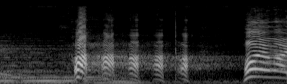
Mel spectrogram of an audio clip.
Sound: laughing

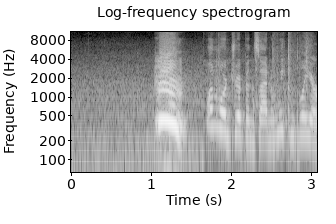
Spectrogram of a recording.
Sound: grunts

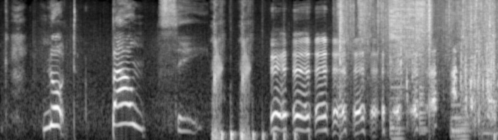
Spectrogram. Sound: oinks and giggles

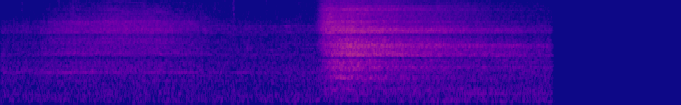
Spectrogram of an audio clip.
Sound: a deep breath, exhale

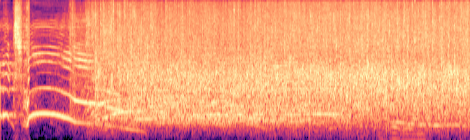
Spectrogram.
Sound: applause

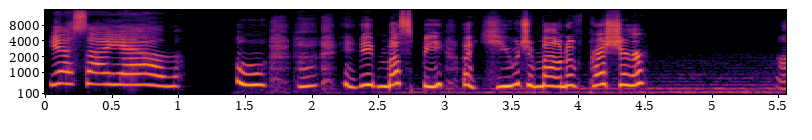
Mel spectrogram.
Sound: moaning; dramatic music

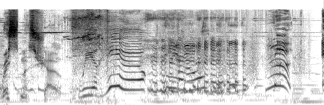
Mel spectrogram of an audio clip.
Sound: children giggling

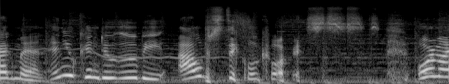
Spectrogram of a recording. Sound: laughs

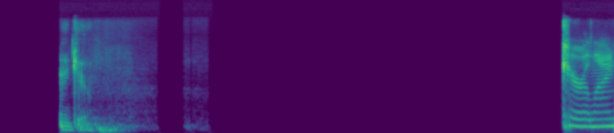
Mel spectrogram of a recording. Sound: silence

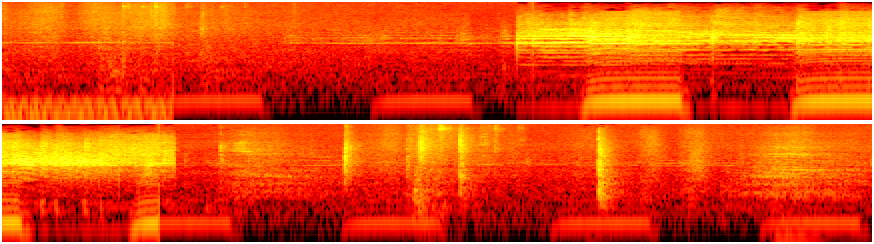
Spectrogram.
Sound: phone rings

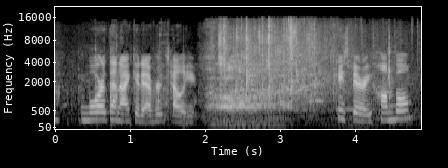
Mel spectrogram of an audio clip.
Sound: audience applauds

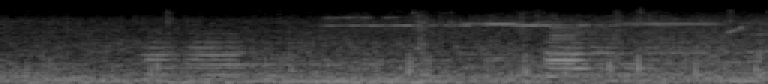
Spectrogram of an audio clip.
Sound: vehicles Passing, Horns Honking

